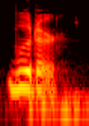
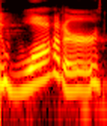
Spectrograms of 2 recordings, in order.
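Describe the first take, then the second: First: The word is said in a Philadelphia accent. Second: The word is said in a standard accent. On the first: "a Philly accent" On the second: "the regular way"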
